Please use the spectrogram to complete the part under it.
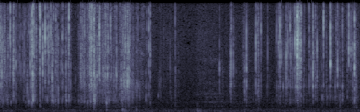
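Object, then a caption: Thin clear plastic film bag. Fingertips rub and crumple a thin, clear plastic film bag resting on a white surface. Bright, crackly crinkling comes in dense bursts, eases into a softer, quieter stretch in the middle, then picks up again with sharp high snaps.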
